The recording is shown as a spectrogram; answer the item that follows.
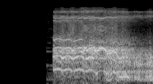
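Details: A horse gives one loud, high, quavering whinny that starts abruptly after a moment of quiet and shakes along for roughly a second.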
